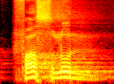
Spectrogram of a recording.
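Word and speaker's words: فصل: Cara membacanya yaitu kita mesti memberikan bunyi vokal dari huruf yang kita sukunkan ini.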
